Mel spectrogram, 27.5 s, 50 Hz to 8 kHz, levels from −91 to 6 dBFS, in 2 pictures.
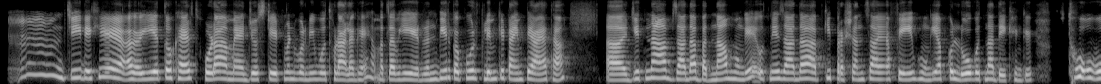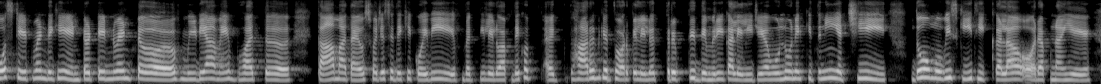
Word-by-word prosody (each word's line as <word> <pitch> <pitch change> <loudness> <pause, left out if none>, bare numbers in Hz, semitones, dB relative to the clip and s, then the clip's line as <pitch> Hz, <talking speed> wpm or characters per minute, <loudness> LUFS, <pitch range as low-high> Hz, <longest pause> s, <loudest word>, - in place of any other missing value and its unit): उम, 375 -2 -6
जी 280 +1 +2
देखिए 295 +4 +2
अ, 225 -2 +3
ये 240 +3 +4
तो 275 - +6
ख़ैर 255 -1 +4 0.2
थोड़ा 245 +2 +4
मैं 220 -2 0
जो 225 +1 +1
स्टेटमेंट 225 +1 -1
बोल 230 -1 -3
रही 225 +1 -4
हूँ 230 - -6
वो 225 - 0
थोड़ा 215 -2 +2
अलग 210 0 0
है, 215 - -3
मतलब 220 0 0
ये 220 -1 +2
रणबीर 230 +6 0
कपूर 265 +2 +2
फिल्म 245 -1 +1
के 270 - -2
टाइम 225 0 0
पे 250 - +3
आया 215 -1 +3
था 200 +6 -1 0.5
अ, 205 0 +4
जितना 260 +3 +1
आप 280 -3 0
ज़्यादा 235 +2 +2
बदनाम 220 +5 0
होंगे, 235 +4 0
उतने 250 +1 -1
ज़्यादा 245 0 +2
आपकी 245 +4 -3
प्रशंसा 230 +2 -2
या 230 0 -1
फेम 225 0 +2
होंगें, 225 +2 -2
आपको 240 +1 0
लोग 225 -1 +3
उतना 230 0 -1
देखेंगे। 195 +1 -6 0.5
तो 300 - -1 0.2
वो 260 +2 +5
स्टेटमेंट 270 -1 -1
देखिए 245 +1 +1
एंटरटेनमेंट 245 +4 0 0.5
मीडिया 240 +2 0
में 235 +1 -2
बहुत 220 0 -3 0.7
काम 220 +3 +1
आता 225 -3 -2
है। 195 - +1
उस 205 +1 -7
वज़ह 235 0 -1
से 255 - -2
देखिए 230 +1 -5
कोई 205 0 0
भी 240 +2 0 0.3
व्यक्ति 210 +1 -7
ले 215 -1 -1
लो 210 - -1
आप, 210 0 -3
देखो 220 +6 -2
अ, 275 -6 -9
उदाहरण 230 +5 -2
के 280 -1 +2
तौर 225 -3 +1
पे 230 - +1
ले 215 -2 -1
लो 225 +1 -2 0.2
तृप्ति 240 +3 0
दिमरी 220 +1 0
का - - +4
ले 215 -2 0
लीजिए, 205 +2 -2
उन्होंने 240 +4 0
कितनी 255 +1 -2
अच्छी 245 -3 +1 0.3
2 290 +4 +5
मूवीज़ 270 +3 +1
की 245 +2 0
थी, 240 - -1
कला 220 +1 +3
और 220 - 0
अपना 215 0 -3
ये 200 -1 0
235 Hz, 195 wpm, -23 LUFS, 220-255 Hz, 0.7 s, तो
